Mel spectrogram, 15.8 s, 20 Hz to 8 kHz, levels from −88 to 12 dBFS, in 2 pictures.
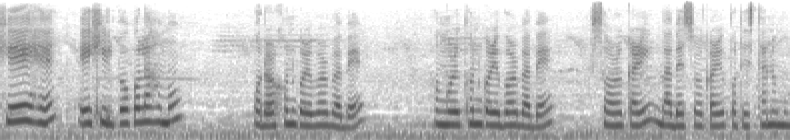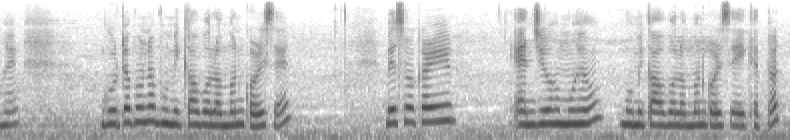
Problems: constant background noise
